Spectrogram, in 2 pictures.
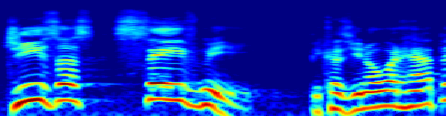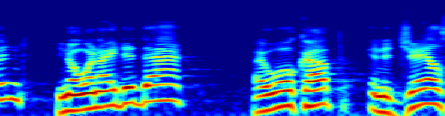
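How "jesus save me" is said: raised, desperate call to Jesus; retold cry for help. Preacher reliving his jail cell plea, high urgent cry. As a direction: cry out as if sinking.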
